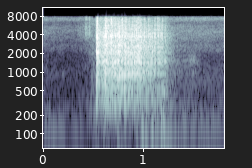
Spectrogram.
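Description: Dice clatter and tumble across a hard tabletop in one quick roll lasting under a second, rattling briefly before settling into quiet. No one speaks.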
